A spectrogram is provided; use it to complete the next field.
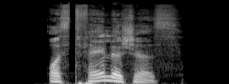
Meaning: strong/mixed nominative/accusative neuter singular of ostfälisch
- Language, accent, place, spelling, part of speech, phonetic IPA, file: German, Germany, Berlin, ostfälisches, adjective, [ɔstˈfɛːlɪʃəs], De-ostfälisches.ogg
